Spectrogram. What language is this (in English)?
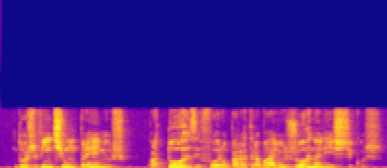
Portuguese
